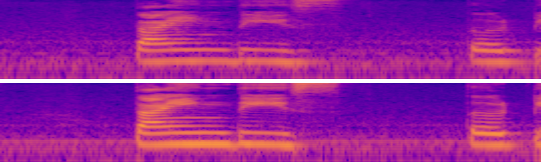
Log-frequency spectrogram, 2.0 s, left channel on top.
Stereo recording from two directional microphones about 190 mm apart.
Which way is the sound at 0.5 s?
40° right (ahead or behind).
